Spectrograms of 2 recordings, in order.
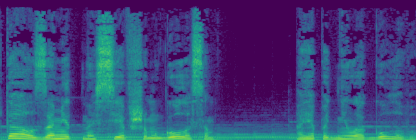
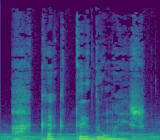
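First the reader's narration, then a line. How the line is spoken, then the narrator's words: Breathless barely audible whisper. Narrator (Russian): выдохнула едва слышно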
